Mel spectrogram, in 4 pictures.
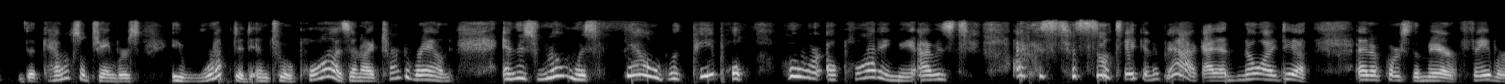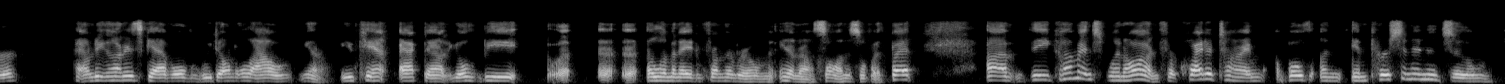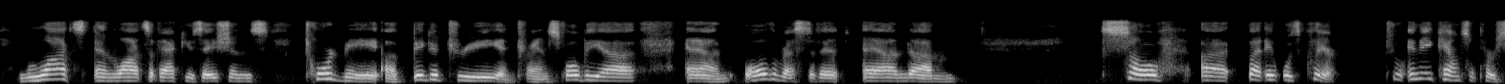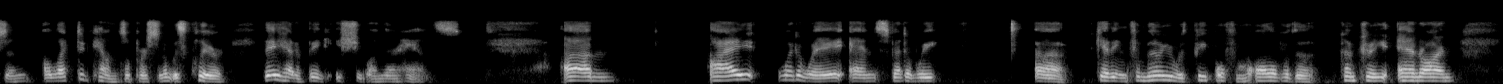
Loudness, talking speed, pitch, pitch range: -20 LUFS, 145 wpm, 185 Hz, 160-245 Hz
